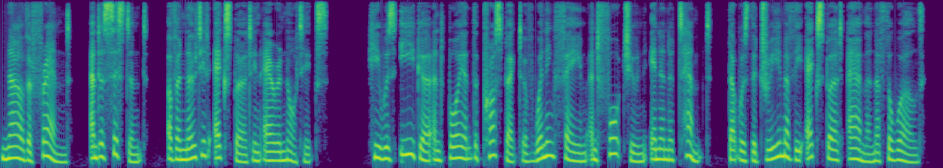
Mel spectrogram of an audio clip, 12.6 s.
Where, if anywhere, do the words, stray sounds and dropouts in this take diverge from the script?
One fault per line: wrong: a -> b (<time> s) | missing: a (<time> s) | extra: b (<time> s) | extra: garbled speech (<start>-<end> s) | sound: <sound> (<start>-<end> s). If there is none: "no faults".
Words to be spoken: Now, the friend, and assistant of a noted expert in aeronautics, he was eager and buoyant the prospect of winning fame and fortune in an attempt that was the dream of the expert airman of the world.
no faults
